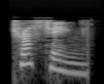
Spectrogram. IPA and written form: 'trəstɪŋ (Trusting)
